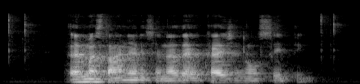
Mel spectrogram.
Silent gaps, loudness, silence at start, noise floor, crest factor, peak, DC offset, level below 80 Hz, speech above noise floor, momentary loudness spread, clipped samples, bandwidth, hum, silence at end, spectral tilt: none; -19 LUFS; 0.7 s; -48 dBFS; 20 dB; -2 dBFS; under 0.1%; -62 dBFS; 29 dB; 17 LU; under 0.1%; 11.5 kHz; none; 0.6 s; -5.5 dB/octave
